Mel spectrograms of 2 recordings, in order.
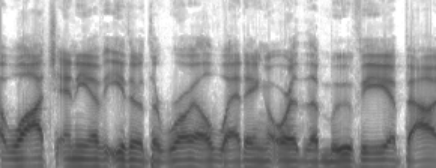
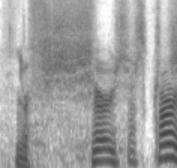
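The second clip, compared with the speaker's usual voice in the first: gritted teeth; 9 semitones higher, 3 dB quieter than usual. Retold or imitated. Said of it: "Let's do the entire rest of the show like this".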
